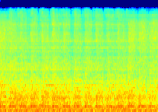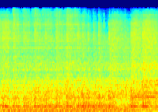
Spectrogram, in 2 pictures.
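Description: Heavy metal band playing live: distorted electric guitar and drums in a dense, steady wall of sound.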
